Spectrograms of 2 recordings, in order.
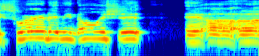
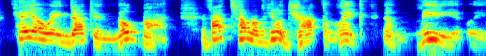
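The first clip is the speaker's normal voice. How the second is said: put-on, sassy, attitude-laden tone; 5 semitones lower than usual. A streamer reads a chat message aloud, in a mock-sassy reading. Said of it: "That's how I read".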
